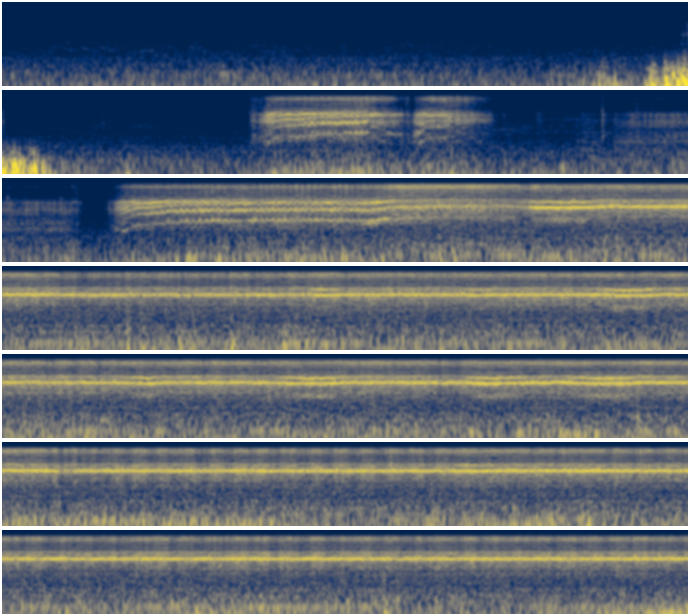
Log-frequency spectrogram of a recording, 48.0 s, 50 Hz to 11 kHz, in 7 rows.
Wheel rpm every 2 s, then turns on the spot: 0, 0, 0, 0, 10, 80, 20, 50, 160, 220, 230, 230, 230, 230, 230, 230, 230, 230, 230, 230, 230, 230, 230, 230.
12-14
